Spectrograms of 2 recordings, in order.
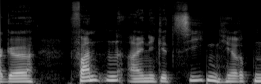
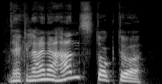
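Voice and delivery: loud and much higher; calling up; 6 semitones higher, 6 dB louder than usual. Acted. Hans calling up to the doctor at the window, loud. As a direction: shout up against the storm.

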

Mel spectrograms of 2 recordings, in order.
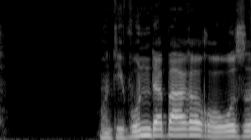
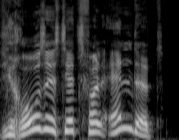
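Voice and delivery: high exclaiming bush voice; calling bush; 10 semitones higher, 5 dB louder than usual. A narrator's reading. Rose bush announcing the finished rose, high exclamation. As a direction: call out in wonder. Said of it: "rief der Strauch".

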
